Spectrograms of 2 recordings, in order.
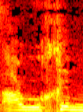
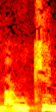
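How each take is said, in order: First: The middle consonant is a raspy ch sound. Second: The middle consonant is a hard k sound. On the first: This is the customary form. "The minig is aruchim without a dot" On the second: This is the grammatically correct form. "Arukim with a dogish in the chaf is long life"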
